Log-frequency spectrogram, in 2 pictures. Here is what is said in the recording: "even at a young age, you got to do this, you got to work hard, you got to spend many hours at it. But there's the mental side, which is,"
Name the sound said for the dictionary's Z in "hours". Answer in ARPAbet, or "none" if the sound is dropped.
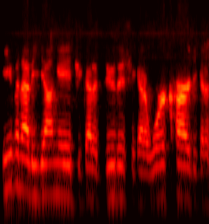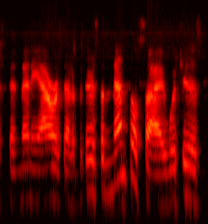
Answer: Z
